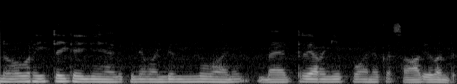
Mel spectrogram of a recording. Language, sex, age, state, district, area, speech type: Malayalam, male, 18-30, Kerala, Kozhikode, rural, spontaneous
